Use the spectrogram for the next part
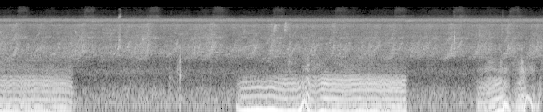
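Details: Tsushima leopard cat at feeding time, Fukuoka City Zoo: three low, droning growl-like calls rich in harmonics. The first and last are short, the middle lasts about three seconds, and the pitch wavers, over faint background hiss.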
